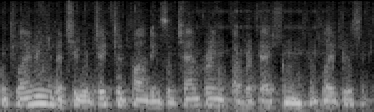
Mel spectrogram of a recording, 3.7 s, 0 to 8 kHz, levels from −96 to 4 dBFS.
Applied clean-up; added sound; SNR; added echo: neural separator model SepFormer DNS4.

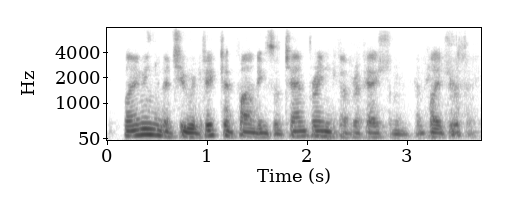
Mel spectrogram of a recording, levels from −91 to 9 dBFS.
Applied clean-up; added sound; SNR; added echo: neural mask model DeepFilterNet 3.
